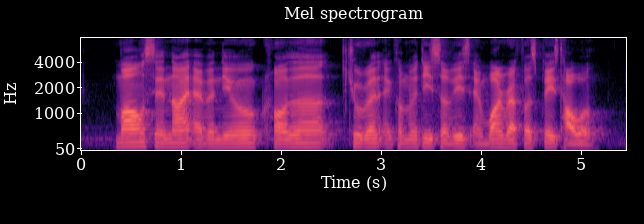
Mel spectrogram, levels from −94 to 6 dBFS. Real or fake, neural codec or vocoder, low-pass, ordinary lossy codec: real; none; none; none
